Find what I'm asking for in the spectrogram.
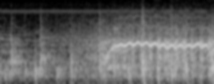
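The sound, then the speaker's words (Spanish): A faithful white colt gives a long, wavering, high whinny among trees while its hooves clip-clop in a steady, loud rhythm throughout. “Entre los árboles surge el manchón inmaculado del potro fiel y prodigioso, Manito, que acude al llamado de su amo.”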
